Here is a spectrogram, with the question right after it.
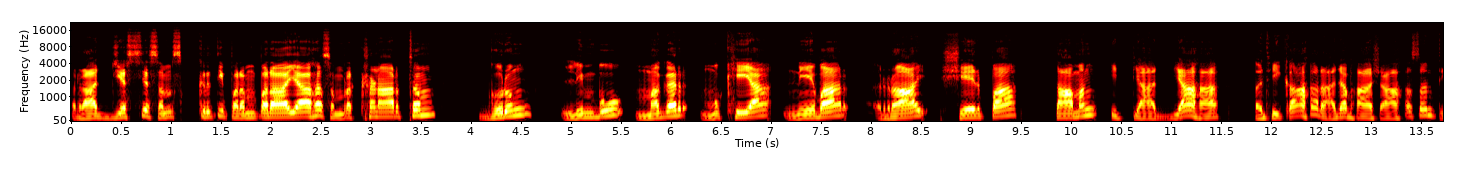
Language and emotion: Sanskrit, neutral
